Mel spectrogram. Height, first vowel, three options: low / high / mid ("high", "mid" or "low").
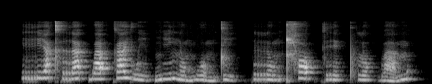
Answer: high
